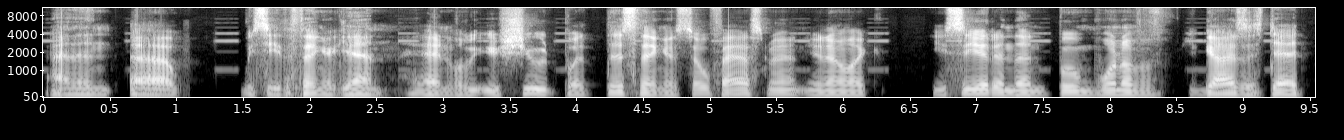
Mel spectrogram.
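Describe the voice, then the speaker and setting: A man playing a shaken, wary army soldier in a tabletop roleplay, talking in halting, slangy bursts. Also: medium pitch, fairly even intonation, vocal fry, a bit bright, clean tone. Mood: shaken, rattled. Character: shaken male army soldier, sole survivor, wary and informal.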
